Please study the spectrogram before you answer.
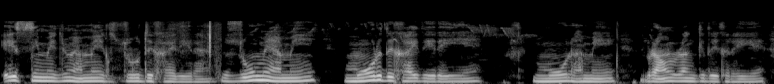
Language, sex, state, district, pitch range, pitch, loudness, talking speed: Hindi, male, Rajasthan, Churu, 135-155 Hz, 145 Hz, -21 LUFS, 200 wpm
